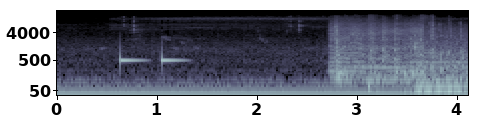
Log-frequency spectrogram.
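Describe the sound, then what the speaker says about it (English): A tractor in the Pro Farmer 14 American DLC farming game: two short, clear beeps are followed by the engine cranking to life and settling into a loud, steady run. "Now let's hop back to our other tractor"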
